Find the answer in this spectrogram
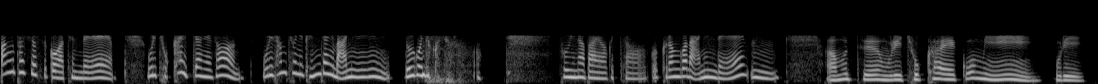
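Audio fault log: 0.00–8.17 s, section at the wrong speed: likely a clock mismatch ran this stretch at 1.57 times speed, raising pitch about seven semitones, so speech sounds high and hurried.
3.62–3.79 s, short stall from a late packet: a packet arrived late and the jitter buffer emptied, so the receiver stretched the last sound by 59 ms, holding it with a slight buzz or dip.
9.00–9.71 s, jitter buffer speed-up: an overfull jitter buffer trimmed short pitch-period pieces, roughly 70 ms in total, so speech runs at 109% speed with unchanged pitch and sounds rushed.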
